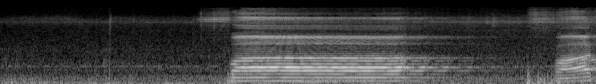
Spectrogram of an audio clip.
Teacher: فا، فا کا مخرج ہونٹوں کا تر حصہ، یعنی جب ہم دونوں ہونٹوں کے تر حصے کو ملاتے ہیں تو فا ادا ہوتا ہے۔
